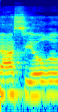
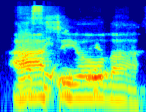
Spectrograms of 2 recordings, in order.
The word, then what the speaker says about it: Osceola: It happened in Osceola, which is just south of Orlando, but it's in like Orange County.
